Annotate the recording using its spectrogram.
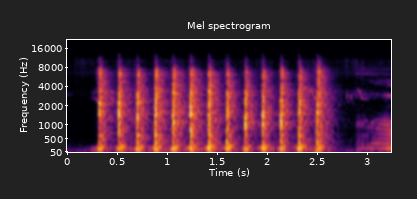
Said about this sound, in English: Pancho, not have to knock again. That a very heavy door. It hurt Pancho's knuckles to knock, Cisco.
